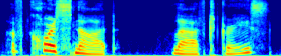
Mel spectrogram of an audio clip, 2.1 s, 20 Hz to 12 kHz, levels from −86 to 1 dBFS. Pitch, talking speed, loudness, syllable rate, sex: 215 Hz, 140 wpm, -21 LUFS, 5.5 syllables/s, female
